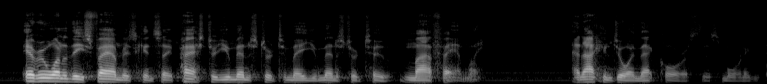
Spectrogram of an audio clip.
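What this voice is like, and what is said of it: Southern American accent, slow speech. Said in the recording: “I've got a southern accent and I talk slow”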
